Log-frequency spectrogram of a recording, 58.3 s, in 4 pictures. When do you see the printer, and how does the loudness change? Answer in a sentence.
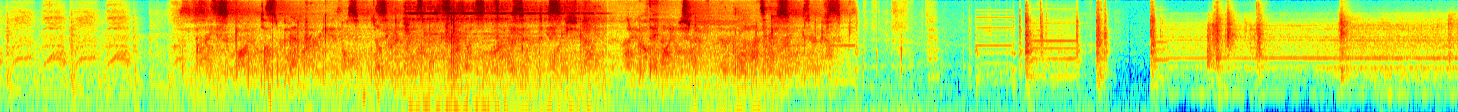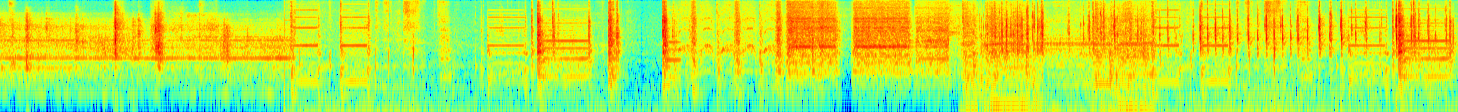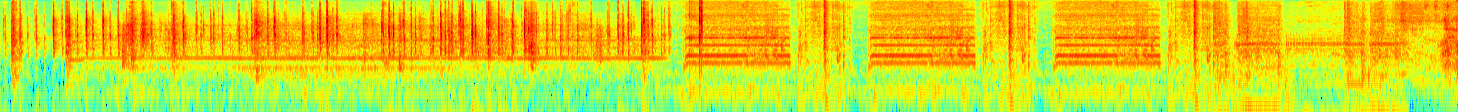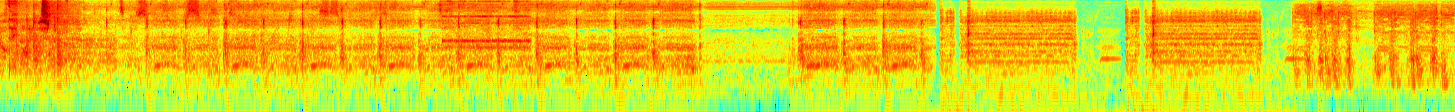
The printer can be heard from 0.0 to 58.2 s, getting louder.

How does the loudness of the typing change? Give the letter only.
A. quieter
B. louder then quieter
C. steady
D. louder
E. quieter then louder
D.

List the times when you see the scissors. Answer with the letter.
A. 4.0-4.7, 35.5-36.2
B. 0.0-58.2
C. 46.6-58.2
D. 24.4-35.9
A.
